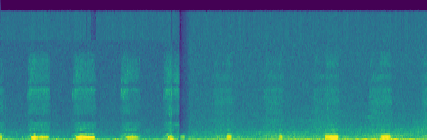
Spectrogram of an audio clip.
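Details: Sleeping Holland Lop doe named Blueberry, dreaming beneath a Christmas tree; a few clear whistled snore squeaks at first, then a brief knock and softer, fainter wavering squeaks against quiet room hum.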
